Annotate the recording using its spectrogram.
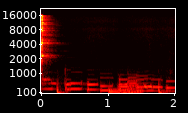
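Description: Instrumental background music of plucked guitar and bass notes, opening with a sharp click.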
